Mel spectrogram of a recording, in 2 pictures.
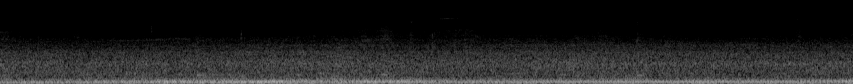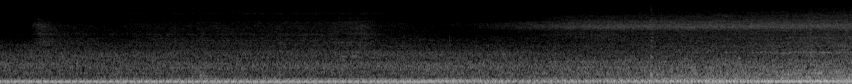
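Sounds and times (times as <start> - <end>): diesel locomotive throbbing: 0.0 - 17.0
brief hiss: 8.8 - 17.0.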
